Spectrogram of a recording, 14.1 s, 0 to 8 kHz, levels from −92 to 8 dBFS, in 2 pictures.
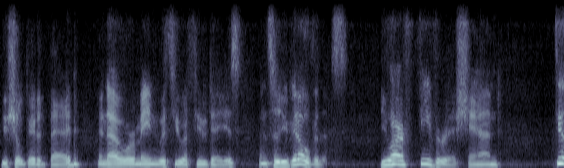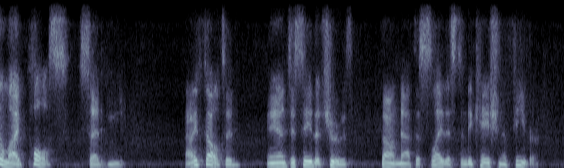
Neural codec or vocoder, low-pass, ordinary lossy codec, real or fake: codec, 16 kHz, 1.1 kbps, Voila-Tokenizer; 7.2 kHz; Opus, 16 kbps; fake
